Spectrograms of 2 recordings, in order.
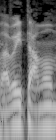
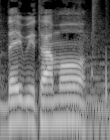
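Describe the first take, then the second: First: The name is pronounced in a plain Spanish way. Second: The name is pronounced in a showy English style. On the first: It is the way everyone knows the name. The speaker calls it right. "Como lo conoce todo el mundo" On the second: It sounds pretentious. The speaker calls it wrong. "porque si no queda muy flipado"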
